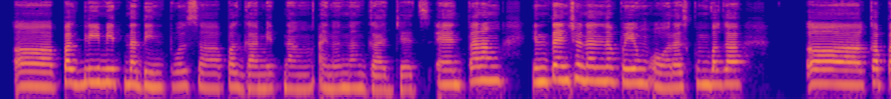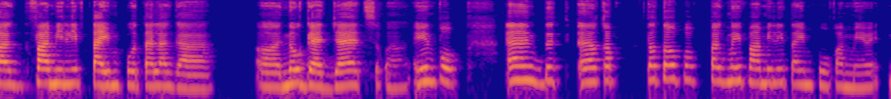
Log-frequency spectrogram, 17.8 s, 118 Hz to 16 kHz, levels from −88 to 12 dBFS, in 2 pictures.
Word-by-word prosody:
ah, 230 -1 +1
'pag 265 -1 +4
limit 265 0 0
na 245 - +3
din 220 -1 -2
po 225 0 -10
sa 220 -3 -2
paggamit 205 -1 -6
ng 200 0 -7
ano, 200 -2 -4
ng 210 0 -4
gadgets 190 0 -5
and 245 0 0
parang 300 0 +2 0.3
intentional 295 +1 +5
na 290 0 0
po 285 - -15
yung 265 -1 +2
oras, 215 0 -2
kumbaga, 250 0 0 0.7
ah, 250 -1 +5
kapag 250 -2 +1
family 260 -1 +3
time 235 -1 +5
po 235 -1 -4
talaga, 210 -4 -2 0.4
ah, 220 -1 -3
no 255 +2 +3
gadgets, 230 +1 +3
ah, 210 0 -16
ayun 280 +2 +1
po, 275 -2 -2 0.5
and, 300 -2 +4
dek 290 +1 -5 0.2
ah, 275 +1 +2
kap 295 +1 -5 0.2
totoo 315 +1 0
po 315 0 -10 0.2
'pag 290 -2 -3
may 285 +1 -1
family 265 -1 -4
time 250 -1 -6
po 235 -2 -11
kami, 215 -1 -10
245 Hz, 150 wpm, -23 LUFS, 220-270 Hz, 0.7 s, intentional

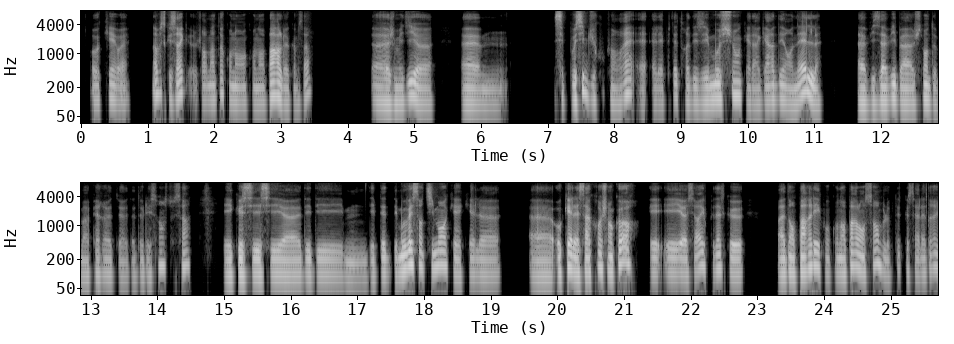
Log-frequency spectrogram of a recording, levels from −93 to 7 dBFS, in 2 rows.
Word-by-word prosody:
OK, 105 -1 -7
ouais. 110 -4 -1 0.4
Non, 130 - +2
parce 140 - -3
que 110 - -7
c'est 120 - +2
vrai 135 - +5
que, - - -17
genre, 105 - -7
maintenant 110 +6 -3
qu'on 110 -6 -5
en 100 0 -3
qu'on 100 0 -8
en 100 0 -4
parle, 125 0 +6
heu, 95 - -3
comme 95 0 -14
ça. - - -6 0.9
Heu, 100 -2 0
je 95 +1 -4
me 100 0 -2
dis, 130 +6 +3
heu, 95 -3 +1 0.5
hem, 90 -2 -2 0.7
c'est - - 0
possible, 130 +7 +2
du 110 -1 -6
coup, - - -29
qu'en 95 -2 -7
vrai, 135 +10 +1
elle 90 - -9
elle 100 - -10
ait 95 - -7
peut-être 120 0 -7
des 100 0 -5
émotions 115 +5 +3
qu'elle 100 -6 -9
a 95 +1 -6
gardées 110 +4 -2
en 95 -3 -3
elle, 120 - +5 0.6
heu, 95 -1 +2
vis-à-vis, 100 +4 +1
bah, 95 -2 +1
justement, 95 +5 0
de 95 - -8
ma 95 0 -6
période, 100 0 -7
heu, 90 0 -9
d'adolescence, 95 +10 -8
tout - - -23
ça, 140 +2 -5 0.5
et 95 0 0
que 100 +2 +4
c'est 100 +1 +2
c'est, 100 +1 +1
heu, 95 0 +2
des 100 +2 -2
des 95 0 -3
mmh, 85 -1 -7
des 90 +2 -7
peut-être 105 +3 -2
des 105 - -4
mauvais 125 +7 +8
sentiments 145 0 +2
qu'elle 105 -9 -4
qu'elle, 100 +1 -6
heu, 95 0 -3 0.5
heu, 95 0 -2
auxquels 125 +3 +6
elle 105 - +6
s'accroche 110 +6 +2
encore 110 -2 +4
et 110 0 -1
et, - - +6
heu, 100 - +4
c'est 110 +3 -4
vrai 140 +3 +3
que - - -21
peut 115 - -13
être 130 0 0
que, 100 -3 +2 0.5
bah, 100 0 +3
d'en 110 0 +3
parler, 135 +7 +5
qu'on 110 -5 -11
qu'on 105 +2 -5
en 105 - +1
parle 140 +5 +4
ensemble, 115 -1 -1
peut 95 - -19
être 125 - -29
que 110 - -11
ça 105 - -8
l'aiderait, 120 +6 -4
100 Hz, 220 wpm, -23 LUFS, 95-115 Hz, 0.9 s, mauvais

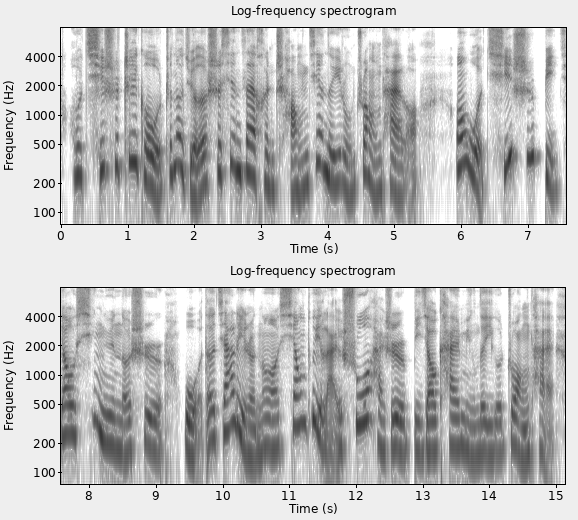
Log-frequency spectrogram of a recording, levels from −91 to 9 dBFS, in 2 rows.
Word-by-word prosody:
哦， 240 0 0
其 265 +3 +2
实 295 +1 -2
这 325 +3 +3
个 240 -8 -1
我 165 -7 +4
真 250 - -4
的 295 0 +2
觉 160 -9 -1
得 185 - +2
是 255 - +1
现 265 +2 +2
在 255 -2 +5
很 195 -5 -4
常 170 +1 -2
见 300 +8 -1
的 220 -6 +4
一 195 +1 -1
种 170 -4 -6
状 200 -7 -2
态 - - +2
了。 - - -8 0.6
嗯， 295 +2 +5
我 265 -9 +3
其 340 +8 +2
实 365 -1 +1
比 185 -7 -2
较 240 +8 0
幸 275 +2 0
运 185 -3 -1
的 155 0 -3
是 170 0 -2 0.3
我 145 -3 +1
的 210 +3 -1
家 260 +8 +1
里 300 -6 +3
人 150 -5 -2
呢， 175 +1 -3
相 295 - 0
对 340 +2 +2
来 - - -2
说 320 +2 +2
还 195 - -5
是 175 -1 +2
比 170 -2 -5
较 165 0 +3
开 180 +1 -1
明 160 -5 -6
的 160 +1 -2
一 150 0 -4
个 160 0 -6
状 165 -4 -3
态。 150 - -5
195 Hz, 210 characters per minute, -24 LUFS, 170-270 Hz, 0.6 s, 在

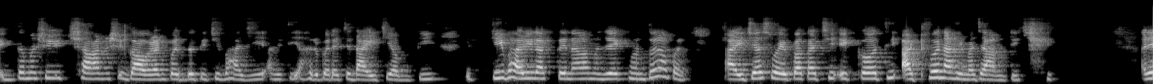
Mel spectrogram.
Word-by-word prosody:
एकदम 275 +6 -4
अशी 280 +2 -3 0.3
छान 260 -3 +2
अशी 260 - -3
गावरान 235 -1 +3
पद्धतीची 245 +1 -3
भाजी 230 -2 -5
आणि 235 0 -8
ती - - -7
हरभऱ्याच्या 230 0 -4
डाळीची 215 +1 0
आमटी 215 +3 -7 0.4
इतकी 280 +6 -2
भारी 280 -1 +5
लागते 270 -1 +2
ना, 255 0 0
म्हणजे 255 0 0
एक 250 0 -1
म्हणतो 255 +5 -3
ना 380 - +1
आपण 360 - -4 0.5
आईच्या 235 +5 +3
स्वयंपाकाची 260 0 +1
एक 260 +1 -5
अ, 270 0 +5
ती 310 +1 -2
आठवण 295 +6 +5
आहे 280 -3 +4
माझ्या 225 0 +1
आमटीची. 210 +3 -6 0.9
आणि 270 +3 +6
250 Hz, 160 wpm, -17 LUFS, 230-275 Hz, 0.9 s, आणि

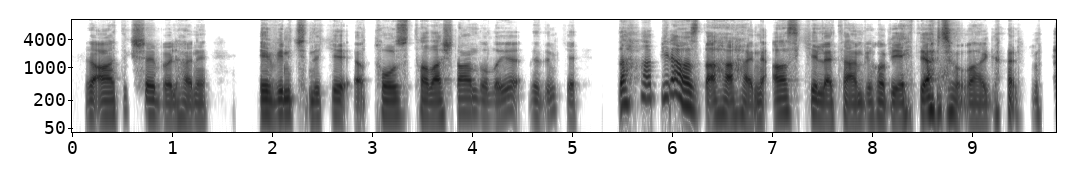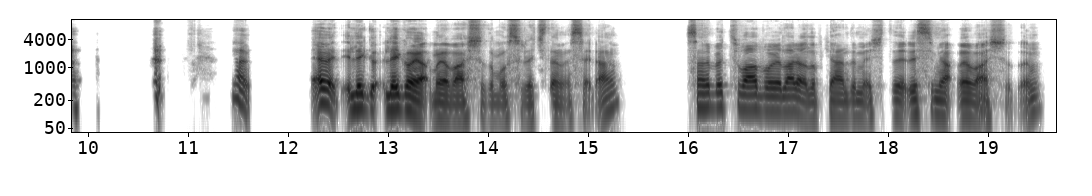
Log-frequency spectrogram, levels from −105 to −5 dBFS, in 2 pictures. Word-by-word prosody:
ve - - +2
artık 100 +4 +1
şey 100 -3 0
böyle 85 0 -3
hani 85 -1 -4 0.5
evin 105 0 +2
içindeki 95 -1 -4
ya - - -3
toz 100 -1 +1
talaştan 95 +4 +1
dolayı 100 +5 -4
dedim 95 +4 -8
ki 105 -8 -9 0.4
daha 215 +7 -1
biraz 165 - +3
daha - - +2
hani - - -1
az 110 +1 +2
kirleten 90 -3 0
bir 90 - -5
hobiye 90 -1 0
ihtiyacım 115 +3 +1
var 85 -2 -1
galiba. 85 - -8 1.7
Yani. - - -2 0.6
Evet, 130 - +4
Lego 140 -1 +4
Lego 130 0 +8
yapmaya 90 -2 +5
başladım 85 0 -1
o 80 - -4
süreçte 80 -1 -6
mesela. - - -5 0.7
Sonra 140 0 0
böyle 145 0 0
tuval 130 -3 +3
boyalar 120 -1 +3
alıp 90 -1 -1
kendime 95 0 -3
işte 100 0 -6
resim 105 0 -3
yapmaya 95 -1 0
başladım. 115 +7 -5
100 Hz, 130 wpm, -24 LUFS, 90-120 Hz, 1.7 s, Lego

